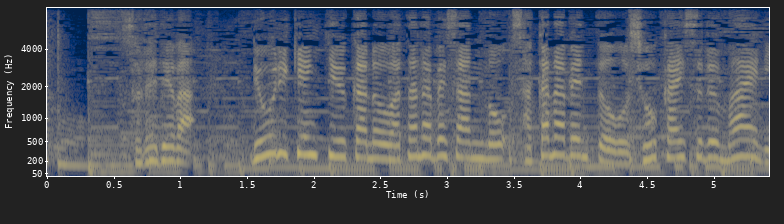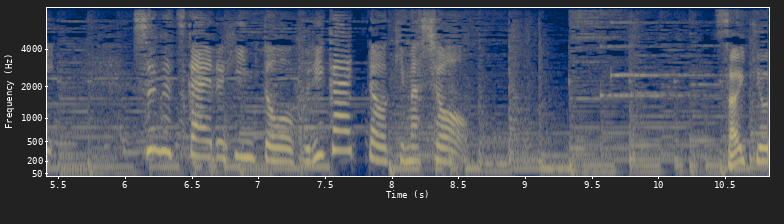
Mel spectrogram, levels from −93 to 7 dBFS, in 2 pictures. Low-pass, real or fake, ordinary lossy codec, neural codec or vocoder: none; real; none; none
